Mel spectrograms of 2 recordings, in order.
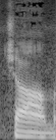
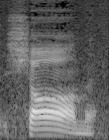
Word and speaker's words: Can: Really, I can't give you any names, but this Emre Can, or whatever, however his name is pronounced, yeah.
